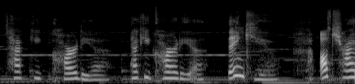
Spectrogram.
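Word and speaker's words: tachycardia: Um by the way it's pronounced tachicardia.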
